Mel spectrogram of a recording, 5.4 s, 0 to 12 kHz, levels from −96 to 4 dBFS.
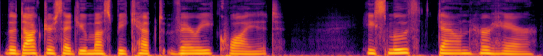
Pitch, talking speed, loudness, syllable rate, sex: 175 Hz, 155 wpm, -17 LUFS, 3.7 syllables/s, female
